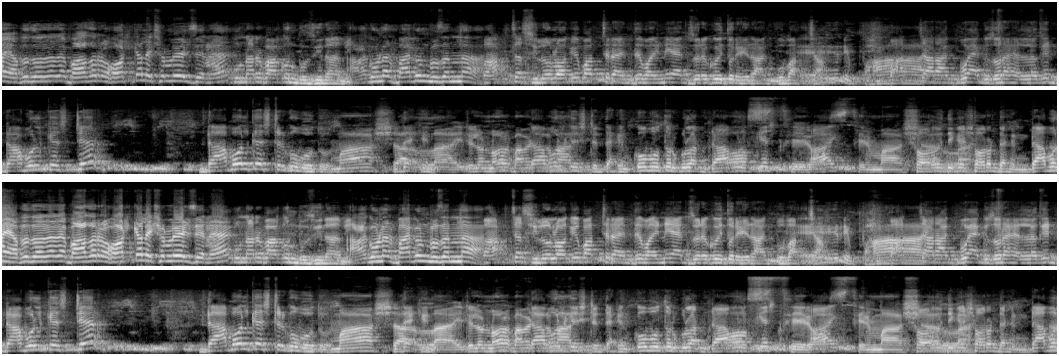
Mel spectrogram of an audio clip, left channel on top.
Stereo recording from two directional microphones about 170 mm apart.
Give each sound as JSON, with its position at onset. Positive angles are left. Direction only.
{"t": 0.0, "sound": "a man's voice", "side_deg": -15}
{"t": 1.5, "sound": "speech", "side_deg": -40}
{"t": 2.6, "sound": "a man's voice", "side_deg": 30}
{"t": 5.5, "sound": "a man's voice", "side_deg": 20}
{"t": 9.2, "sound": "a man's voice", "side_deg": 25}
{"t": 12.6, "sound": "a man's voice", "side_deg": 45}
{"t": 13.9, "sound": "speech", "side_deg": -30}
{"t": 15.8, "sound": "a man's voice", "side_deg": 25}
{"t": 17.2, "sound": "a man's voice", "side_deg": 55}
{"t": 20.1, "sound": "a man's voice", "side_deg": 55}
